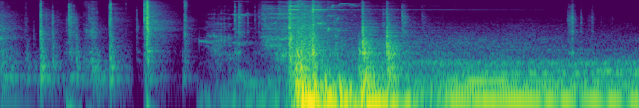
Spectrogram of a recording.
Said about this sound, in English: The door swung back, becoming the yawning mouth of a darkened tunnel.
